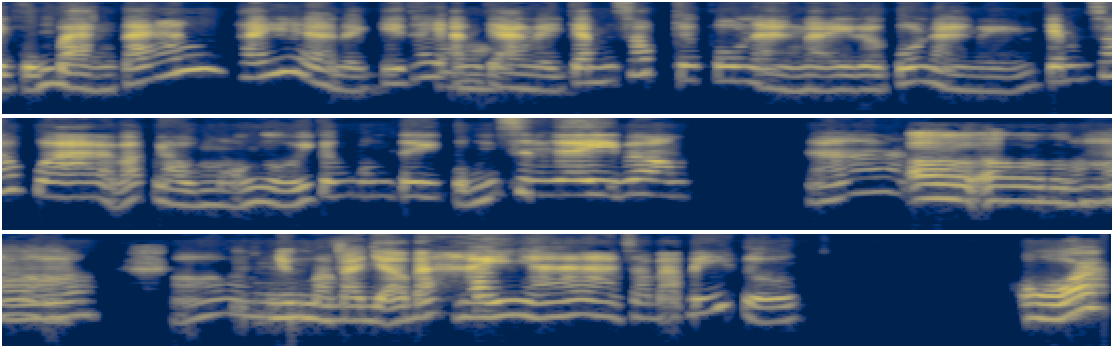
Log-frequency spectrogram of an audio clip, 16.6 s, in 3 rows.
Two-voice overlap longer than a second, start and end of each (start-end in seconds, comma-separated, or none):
none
